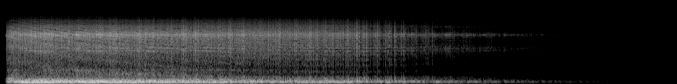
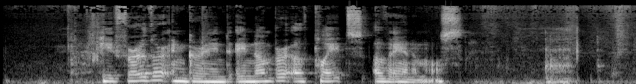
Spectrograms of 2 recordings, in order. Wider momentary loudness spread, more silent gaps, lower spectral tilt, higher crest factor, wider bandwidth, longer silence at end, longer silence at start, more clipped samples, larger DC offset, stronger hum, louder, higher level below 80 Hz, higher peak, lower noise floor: about the same, 17 LU vs 18 LU; neither; about the same, -4.5 dB/octave vs -4.5 dB/octave; about the same, 18 dB vs 14 dB; second, 9.6 kHz vs 17 kHz; first, 2 s vs 0 s; about the same, 0.05 s vs 0.05 s; neither; neither; neither; second, -21 LUFS vs -12 LUFS; second, -50 dBFS vs -38 dBFS; second, -4 dBFS vs 0 dBFS; first, -79 dBFS vs -35 dBFS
